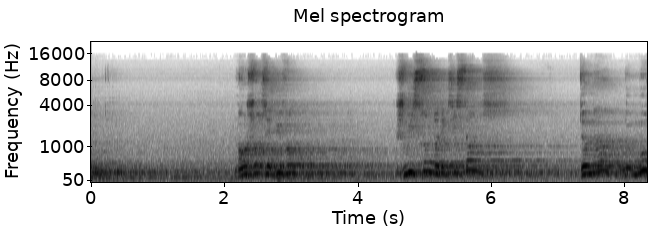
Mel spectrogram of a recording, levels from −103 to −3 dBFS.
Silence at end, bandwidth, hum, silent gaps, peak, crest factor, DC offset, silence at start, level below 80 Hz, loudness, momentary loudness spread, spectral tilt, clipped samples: 0 s; 15 kHz; none; none; -2 dBFS; 16 dB; under 0.1%; 0 s; -44 dBFS; -17 LUFS; 18 LU; -5 dB/octave; under 0.1%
